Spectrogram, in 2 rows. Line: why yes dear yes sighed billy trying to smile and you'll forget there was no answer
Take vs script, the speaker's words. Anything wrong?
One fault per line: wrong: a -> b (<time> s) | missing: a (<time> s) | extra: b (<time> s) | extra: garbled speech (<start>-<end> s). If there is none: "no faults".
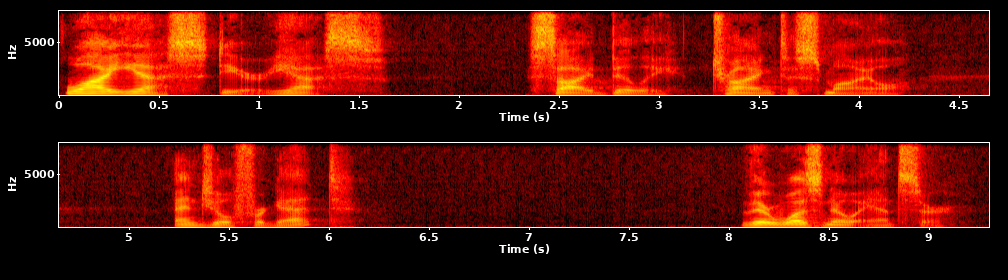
no faults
